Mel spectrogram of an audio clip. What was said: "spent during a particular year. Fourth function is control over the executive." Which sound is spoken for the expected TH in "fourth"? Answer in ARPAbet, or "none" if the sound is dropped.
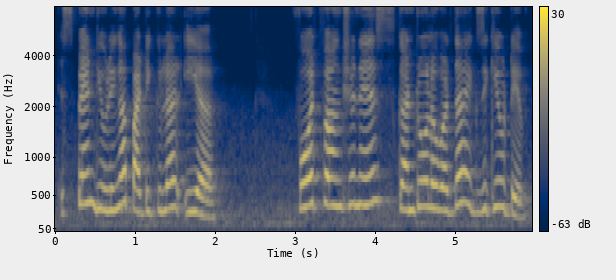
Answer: T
